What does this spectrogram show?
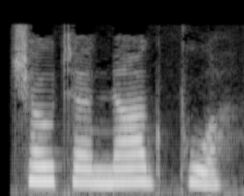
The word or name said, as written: chota nagpur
